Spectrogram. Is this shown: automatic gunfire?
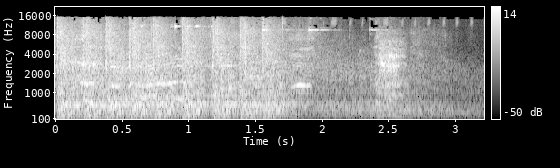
yes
